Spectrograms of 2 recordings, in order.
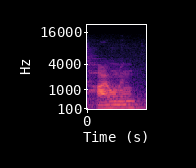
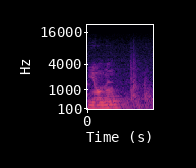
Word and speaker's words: Heilman: Last name is pronounced Heilman, not Heilman.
